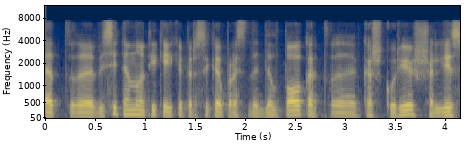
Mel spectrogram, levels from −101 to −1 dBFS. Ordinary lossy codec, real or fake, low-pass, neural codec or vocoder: MP3, 96 kbps; fake; 7.2 kHz; codec, 16 kHz, 0.8 kbps, ZipCodec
